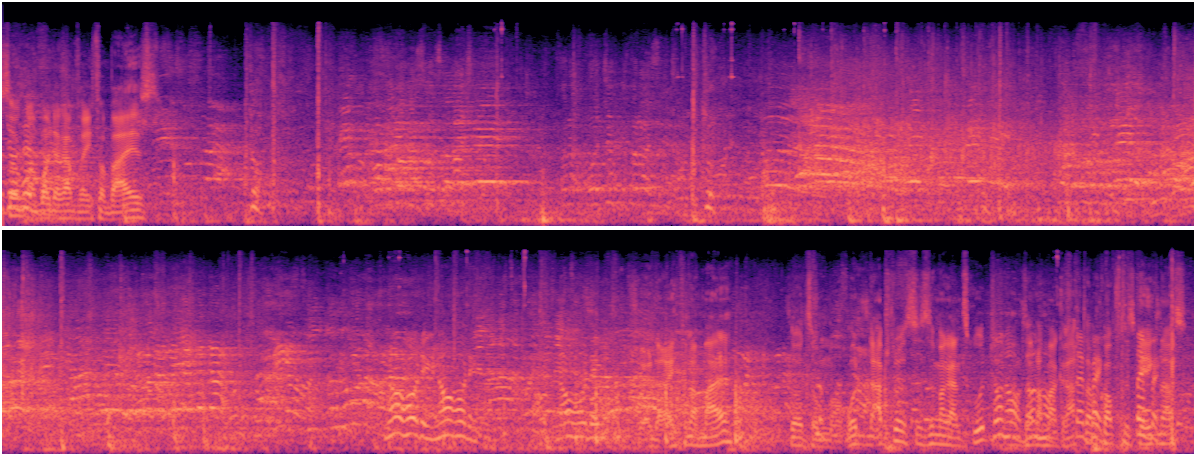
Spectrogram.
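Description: Gloved punches thud against bodies.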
